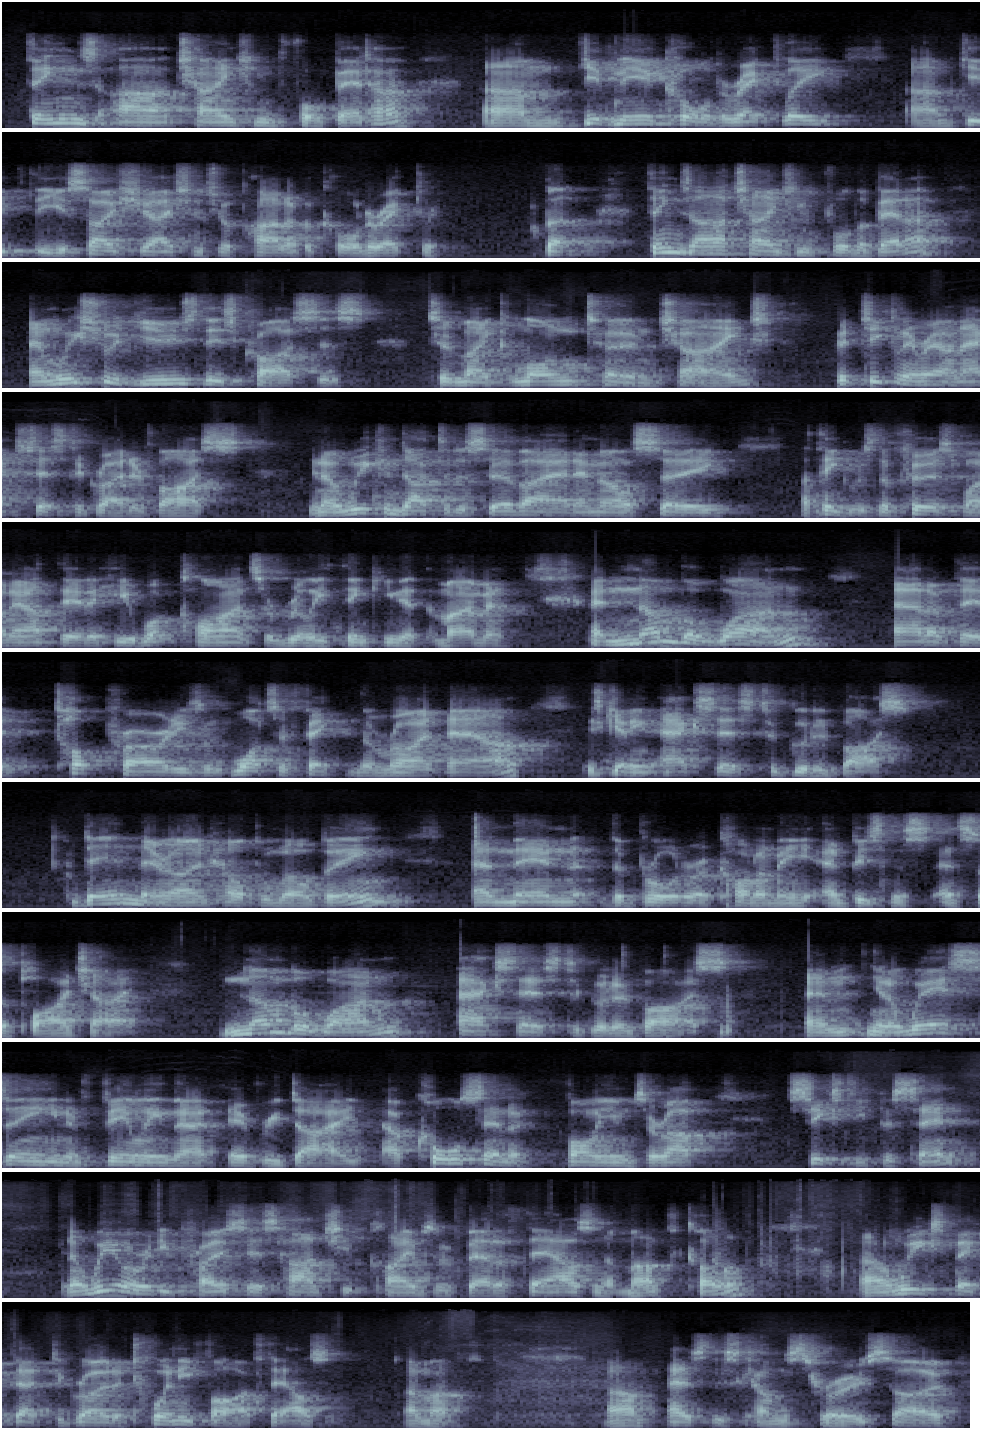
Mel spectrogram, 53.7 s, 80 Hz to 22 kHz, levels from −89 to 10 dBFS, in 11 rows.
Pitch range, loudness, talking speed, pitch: 90-110 Hz, -20 LUFS, 180 wpm, 95 Hz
